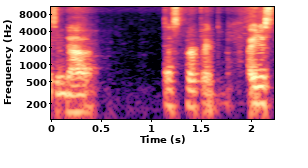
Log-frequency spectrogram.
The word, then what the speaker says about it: Zendaya: Zendava? Okay. So it is the Z sound instead of the S sound?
